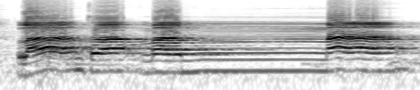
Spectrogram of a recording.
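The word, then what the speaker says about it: لَا تَأْمَنَّا: Maka cara membacanya adalah dengan memonyongkan, bukan membaca dhammah, bukan la ta'manuna, enggak, tapi la ta'manna, la ta'manna.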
